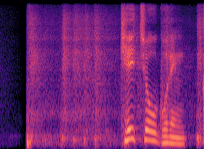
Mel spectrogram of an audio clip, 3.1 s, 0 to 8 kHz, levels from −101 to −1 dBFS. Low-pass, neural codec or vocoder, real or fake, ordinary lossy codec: 7.2 kHz; codec, 16 kHz, 0.8 kbps, ZipCodec; fake; none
